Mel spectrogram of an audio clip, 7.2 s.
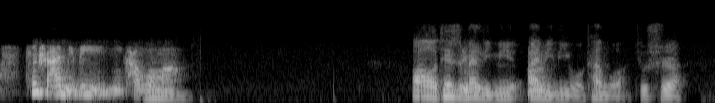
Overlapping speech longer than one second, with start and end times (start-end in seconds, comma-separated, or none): none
